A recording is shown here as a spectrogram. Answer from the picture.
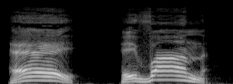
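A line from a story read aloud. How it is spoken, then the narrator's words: Shout. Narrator (Russian): крикнул он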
